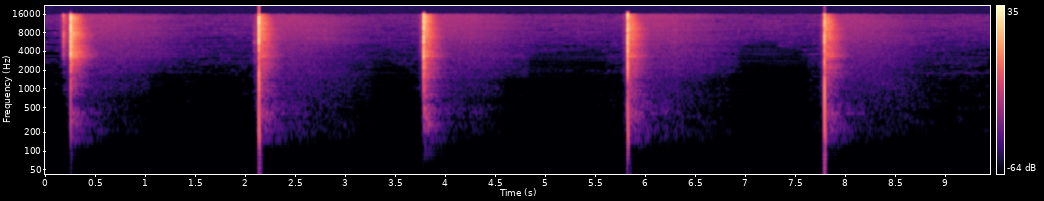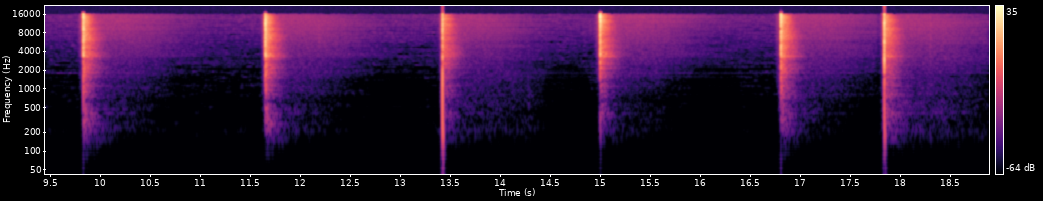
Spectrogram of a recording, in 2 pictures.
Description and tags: Might be useful for switches, buttons and situations where a clicking sound is needed.
switch, click, flip, off, turn, switches, switching, lamp, light, agaxly, desk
